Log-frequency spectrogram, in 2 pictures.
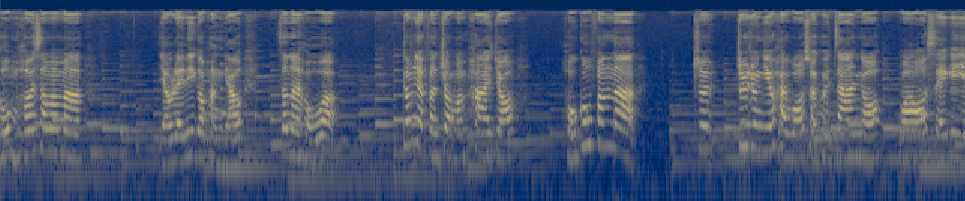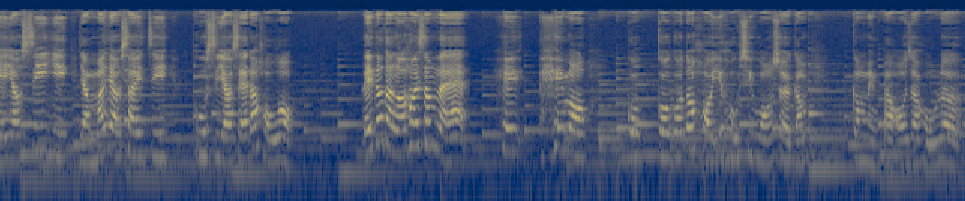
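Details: Acted stuttering in a drama: a female student who has stuttered since birth, with sound and word repetitions.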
